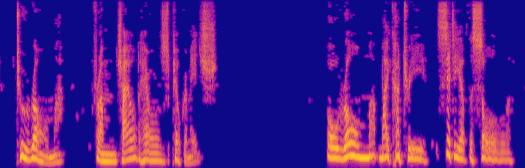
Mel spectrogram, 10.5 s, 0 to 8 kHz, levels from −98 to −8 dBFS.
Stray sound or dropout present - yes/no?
no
